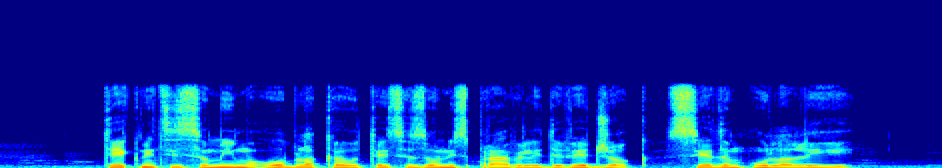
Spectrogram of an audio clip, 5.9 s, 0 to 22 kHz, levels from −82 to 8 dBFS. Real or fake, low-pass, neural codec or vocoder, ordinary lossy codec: real; 10.8 kHz; none; none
